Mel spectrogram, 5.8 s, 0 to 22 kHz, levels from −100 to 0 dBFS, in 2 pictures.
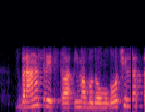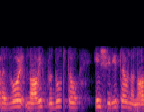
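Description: Throughout, the speech is squeezed into a telephone band of roughly 250 Hz to 3.4 kHz and sounds muffled and hoarse with smeared consonants. That is heavy G.723.1 codec damage, consistent with its 6.3 kbit/s mode and slow 30 ms frame updates. The muffling comes from both the narrow band and coarse coding.

VoIP packet loss concealed by the speech codec then appears three times. From 0.80 to 1.00 s, just before "jima bodo", about 60 ms of audio is lost. From 2.54 to 2.73 s, between "jima bodo" and "razvoj novih", about 90 ms is lost, and from 4.07 to 4.20 s, after "razvoj novih", about 90 ms again. Each time the decoder extends the last sound into a fading tone or noise rather than cutting off abruptly, which is what separates this from a plain dropout; in the two 90 ms gaps it mutes from the third lost frame. The speech also stays weak for a moment after each gap.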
